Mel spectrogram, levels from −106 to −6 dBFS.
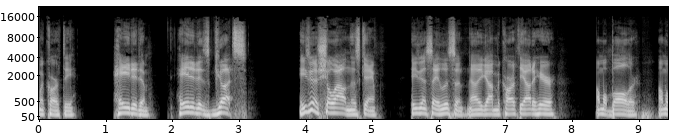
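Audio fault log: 4.32 s and 6.79 s: audio missing between chunks. Two small skips sit about 2.5 s apart, one between "going to" and "out in this game", the other right after "say listen now you". Each drops roughly 30 ms of speech. The two sides are butted together with no silence, so the flow jumps forward instead of pausing. The even spacing points to a likely cause: a recorder or processor handling 2.5 s blocks and losing a sliver at each hand-over.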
